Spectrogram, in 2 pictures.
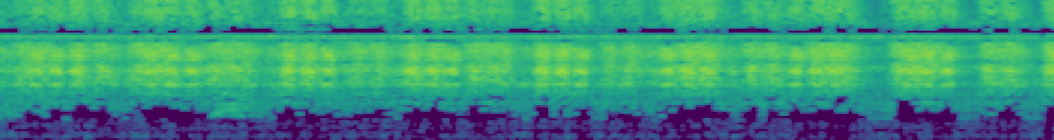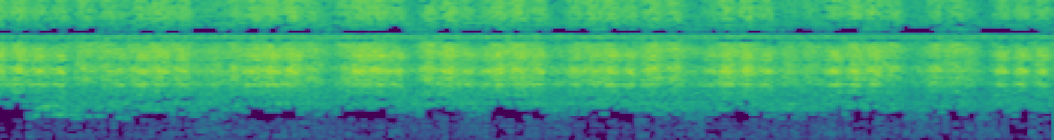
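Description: A katydid chorus fills the air with a steady, high-pitched rasping hiss. The buzz swells and dips in loose pulses, roughly once a second, with no clear break between callers.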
